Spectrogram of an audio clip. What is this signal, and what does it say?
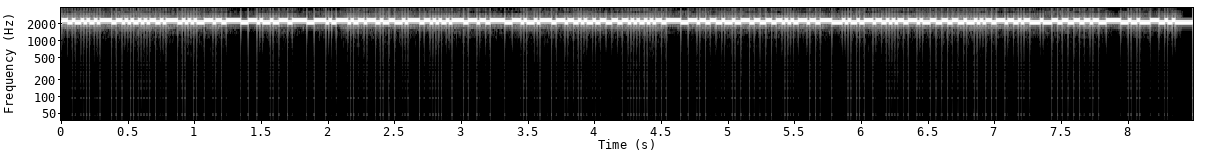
RTTY, about 45.45 baud. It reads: JERSEY THAT WERE THE FIRST PAIR OF SHIPS BUILT,
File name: fsk170 / USS-Missouri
